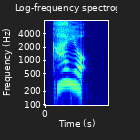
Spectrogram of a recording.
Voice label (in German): "kayo", japanische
